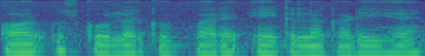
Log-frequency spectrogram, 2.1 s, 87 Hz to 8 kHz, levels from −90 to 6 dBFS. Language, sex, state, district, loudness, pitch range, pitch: Hindi, male, Uttar Pradesh, Budaun, -28 LUFS, 100-110 Hz, 105 Hz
